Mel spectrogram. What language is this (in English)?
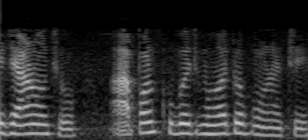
Gujarati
